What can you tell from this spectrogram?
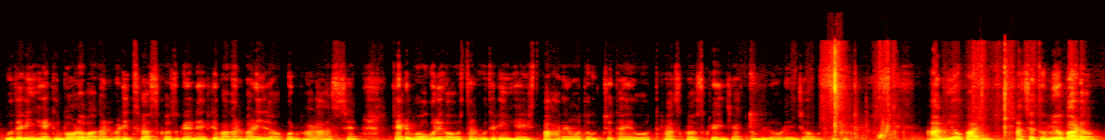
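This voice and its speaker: A young man with a Bangal-tinged Bengali accent talks in a soft, sweet voice on a live stream. He reads study notes aloud and keeps asking his viewers whether they follow. A faint ambient hum runs underneath. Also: a little high, low-quality recording. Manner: deliberately soft, sweet way of speaking; chatty, often asks listeners if they follow. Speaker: livestreamer studying for exams.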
